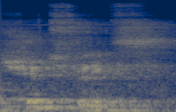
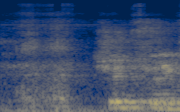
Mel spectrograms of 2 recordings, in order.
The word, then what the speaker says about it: Schüttflix: Another one which I think is really nice, it's very hard to pronounce for non-Germans, so bear with me, it's called Schüttflix. Schüttflix is actually aggregating trucks as well as sand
